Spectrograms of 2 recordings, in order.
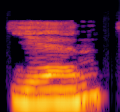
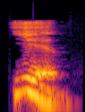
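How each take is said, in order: First: The pitch rises from mid to high. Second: The pitch falls sharply from high to low.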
